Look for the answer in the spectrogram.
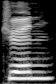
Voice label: "zyuan1", taiwanese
